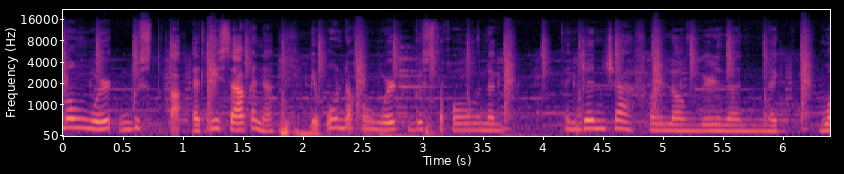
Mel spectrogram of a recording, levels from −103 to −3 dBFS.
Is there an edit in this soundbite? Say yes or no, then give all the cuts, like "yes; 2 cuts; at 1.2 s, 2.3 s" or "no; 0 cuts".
no; 0 cuts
